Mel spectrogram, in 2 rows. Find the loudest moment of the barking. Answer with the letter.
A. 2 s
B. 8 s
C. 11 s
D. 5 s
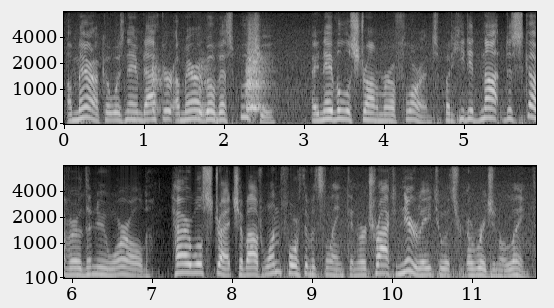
A.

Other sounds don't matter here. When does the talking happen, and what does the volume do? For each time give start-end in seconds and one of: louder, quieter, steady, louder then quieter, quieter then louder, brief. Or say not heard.
0.0-11.7 steady.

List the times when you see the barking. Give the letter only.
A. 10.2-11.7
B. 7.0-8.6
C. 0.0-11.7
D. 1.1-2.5
D.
